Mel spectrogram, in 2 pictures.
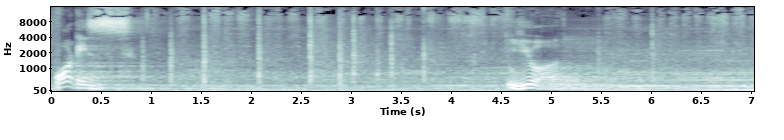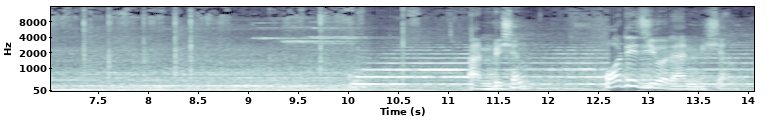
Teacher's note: when it has a falling tone, it will indicate just casual asking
